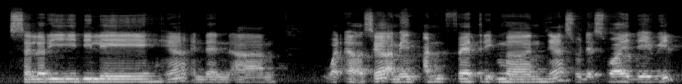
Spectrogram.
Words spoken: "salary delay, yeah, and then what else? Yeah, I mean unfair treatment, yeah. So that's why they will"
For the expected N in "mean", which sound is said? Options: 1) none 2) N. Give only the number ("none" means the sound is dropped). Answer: 2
